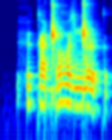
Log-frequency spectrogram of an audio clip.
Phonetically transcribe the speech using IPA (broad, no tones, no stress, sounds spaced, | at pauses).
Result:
h ʉ k a ɡ͡ǁ ʊ ʁ ʊ z ŋ͡ǁ ə˞ k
